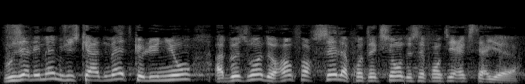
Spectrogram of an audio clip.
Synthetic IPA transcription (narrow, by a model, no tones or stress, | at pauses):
vuzalemɛmʒyskaːd̪mɛt̪χəkəlynjɔ̃ | abəzwɛ̃d̪əʁɑ̃fɔʁselapχɔt̪ɛksjɔ̃d̪əsefχɔ̃t̪jɛʁɛkst̪eʁjœːʁ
